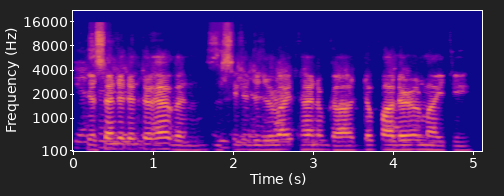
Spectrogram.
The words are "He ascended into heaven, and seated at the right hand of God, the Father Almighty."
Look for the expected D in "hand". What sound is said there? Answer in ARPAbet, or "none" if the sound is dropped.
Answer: D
